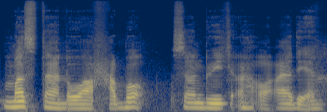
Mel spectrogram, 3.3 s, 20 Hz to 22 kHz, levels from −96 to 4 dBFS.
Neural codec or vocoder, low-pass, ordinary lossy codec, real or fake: codec, 44.1 kHz, 1.7 kbps, Pupu-Codec; none; none; fake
